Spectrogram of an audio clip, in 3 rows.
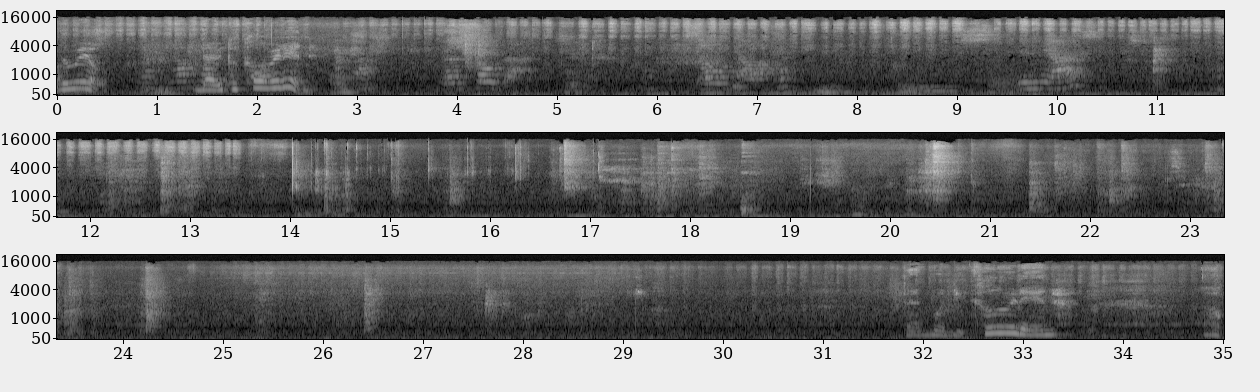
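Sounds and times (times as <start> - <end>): pencil scratching on paper: 0.0 - 14.0, 28.5 - 35.0.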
